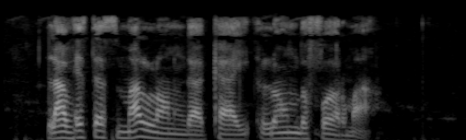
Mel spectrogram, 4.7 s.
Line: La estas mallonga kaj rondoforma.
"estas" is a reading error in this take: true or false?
false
